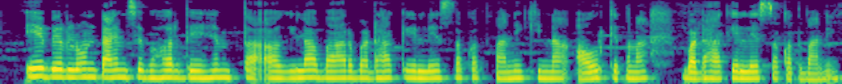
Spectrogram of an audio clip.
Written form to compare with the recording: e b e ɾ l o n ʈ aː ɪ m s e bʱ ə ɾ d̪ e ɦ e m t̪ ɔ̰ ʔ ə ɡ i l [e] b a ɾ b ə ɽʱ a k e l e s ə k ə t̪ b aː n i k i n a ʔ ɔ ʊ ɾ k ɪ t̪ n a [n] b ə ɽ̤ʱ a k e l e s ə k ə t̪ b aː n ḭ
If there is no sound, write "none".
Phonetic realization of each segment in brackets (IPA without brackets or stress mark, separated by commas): a, none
